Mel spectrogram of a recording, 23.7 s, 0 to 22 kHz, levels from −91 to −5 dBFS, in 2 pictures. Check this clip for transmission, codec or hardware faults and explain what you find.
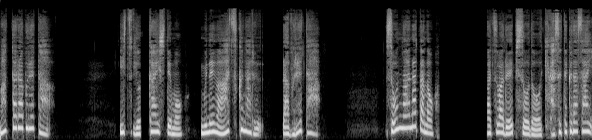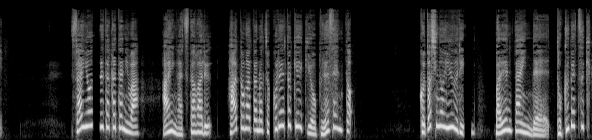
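There's one fault here, repeated five times: AAC frame loss with muting. The gaps fall at 2.59 to 2.96 s (about 213 ms lost, broken up, longest stretch around 150 ms), 8.76 to 9.76 s (nearly a full second), 13.66 to 13.85 s, 17.20 to 17.29 s, and 21.09 to 21.27 s. Each time the decoder zeroes the missing spectrum, and the overlapping windows fade the audio down and back up, so you hear soft-edged holes.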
